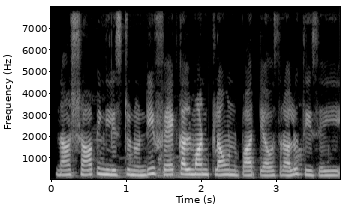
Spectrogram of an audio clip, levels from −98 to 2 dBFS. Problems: none marked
